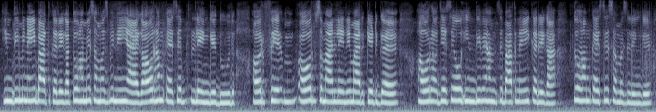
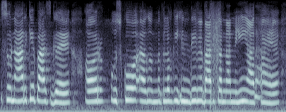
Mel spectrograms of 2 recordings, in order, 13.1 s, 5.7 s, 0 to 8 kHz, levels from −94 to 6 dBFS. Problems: background sounds at intervals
